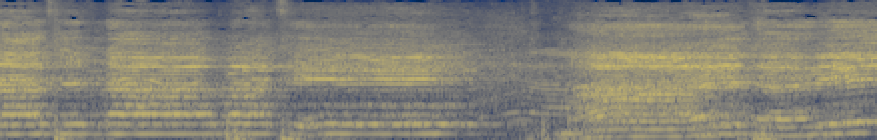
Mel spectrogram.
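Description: A large crowd singing an Ethiopian Orthodox hymn together in unison, with long held notes and a slow downward slide in pitch a little past the middle. Several short low thumps sound under the singing.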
